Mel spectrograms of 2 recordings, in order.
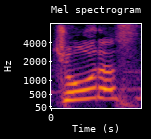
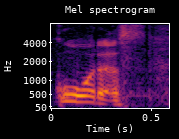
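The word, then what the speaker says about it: chorus: यहां पे क्या लि चोरस नहीं कोरस देख रहे हो शिफॉन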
